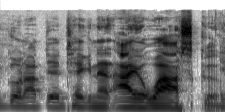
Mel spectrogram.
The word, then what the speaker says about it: ayahuasca: Ahuska. – Ayahuasca.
